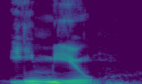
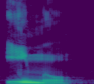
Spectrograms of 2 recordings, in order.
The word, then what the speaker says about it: emu: But wait, why am I calling it emu? I know some of you especially who are from the US pronounce this as emo.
